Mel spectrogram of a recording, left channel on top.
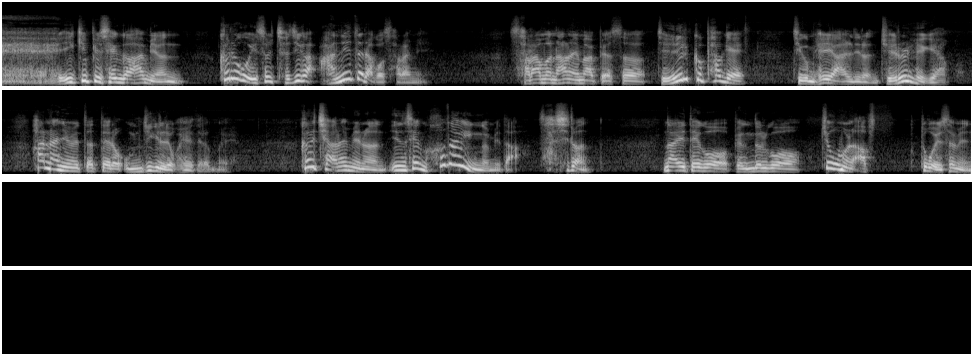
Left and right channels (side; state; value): right; silent; digital silence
